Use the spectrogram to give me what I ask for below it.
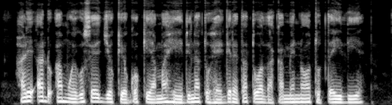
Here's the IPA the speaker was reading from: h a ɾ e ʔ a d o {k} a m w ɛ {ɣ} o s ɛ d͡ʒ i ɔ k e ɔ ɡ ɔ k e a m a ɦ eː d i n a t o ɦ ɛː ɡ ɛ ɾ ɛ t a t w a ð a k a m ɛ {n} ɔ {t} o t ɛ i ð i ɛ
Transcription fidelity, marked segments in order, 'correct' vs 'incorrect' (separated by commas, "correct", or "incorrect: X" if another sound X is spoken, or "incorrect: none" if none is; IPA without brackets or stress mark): incorrect: ʔ, correct, correct, correct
